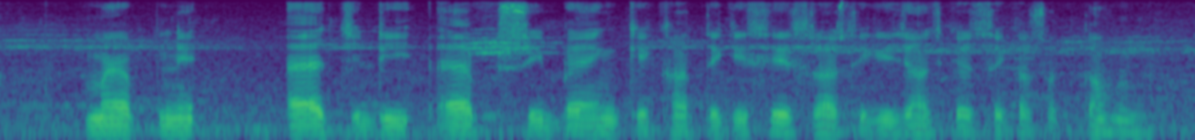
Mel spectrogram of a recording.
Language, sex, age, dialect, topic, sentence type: Hindi, male, 18-24, Awadhi Bundeli, banking, question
